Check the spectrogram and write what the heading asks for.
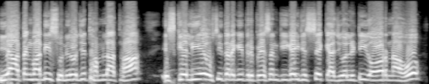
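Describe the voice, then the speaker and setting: A man's voice: extremely high pitch, level tone, normal speed, a bit bright. A man answering as a guest analyst in a news debate, explaining at length, restarting and stumbling over words.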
